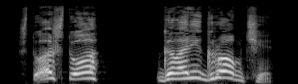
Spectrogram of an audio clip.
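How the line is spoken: Shouted. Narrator (Russian): прокричала привратница

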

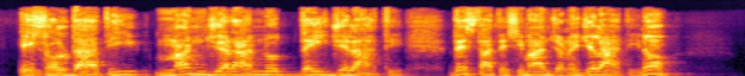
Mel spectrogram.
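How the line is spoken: Shouting. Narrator (Italian): gridò

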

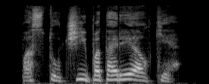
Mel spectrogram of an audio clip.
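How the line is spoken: Loud cheerful whisper. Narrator (Russian): громким шепотом предложил усатый, жизнерадостный шеф

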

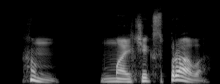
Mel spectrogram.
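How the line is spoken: Plain. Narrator (Russian): сказал я

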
